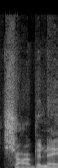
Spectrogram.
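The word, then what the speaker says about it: Charbonnet: Y'all are a team that love to run the football with Kenneth Walker and Charbanet. I always pronounce his name wrong.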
